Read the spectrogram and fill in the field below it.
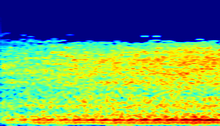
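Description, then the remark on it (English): A second-hand car's engine runs steadily at a constant pitch, a continuous low hum with a faint rumble, even in loudness throughout, with no voices. “It's a very nice car”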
